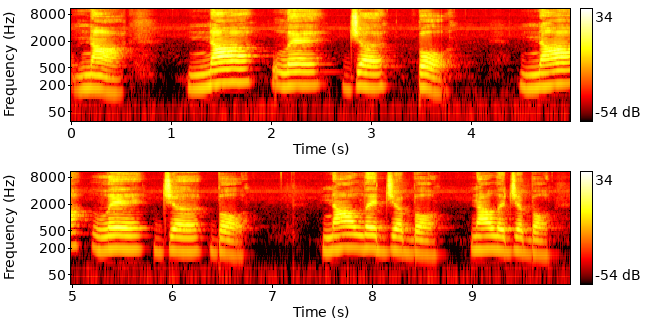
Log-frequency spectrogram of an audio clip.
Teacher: so for knowledgeable we have na lei jaw bowl okay and the stress is on the first syllable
